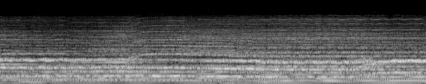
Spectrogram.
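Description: Studio orchestra and chorus performing the end-title theme of a 1950s Hollywood film score, the choir singing long held chords over the strings.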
